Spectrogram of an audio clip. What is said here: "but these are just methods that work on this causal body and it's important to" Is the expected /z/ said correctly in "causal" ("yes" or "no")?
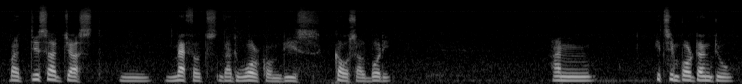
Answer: no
